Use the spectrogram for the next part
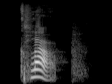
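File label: "Clap", English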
